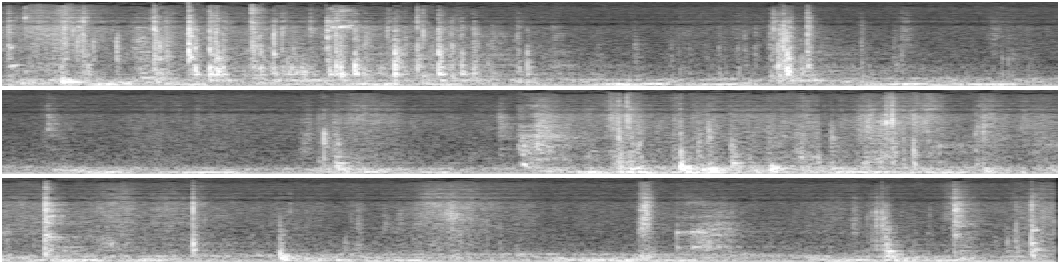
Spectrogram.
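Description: A wooden loom clacks and knocks as its frame moves back and forth.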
